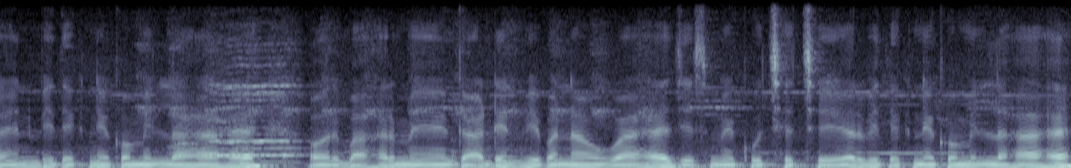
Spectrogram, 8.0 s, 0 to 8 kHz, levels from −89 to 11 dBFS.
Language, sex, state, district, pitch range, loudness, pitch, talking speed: Hindi, male, Haryana, Charkhi Dadri, 100-105 Hz, -18 LUFS, 105 Hz, 180 wpm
